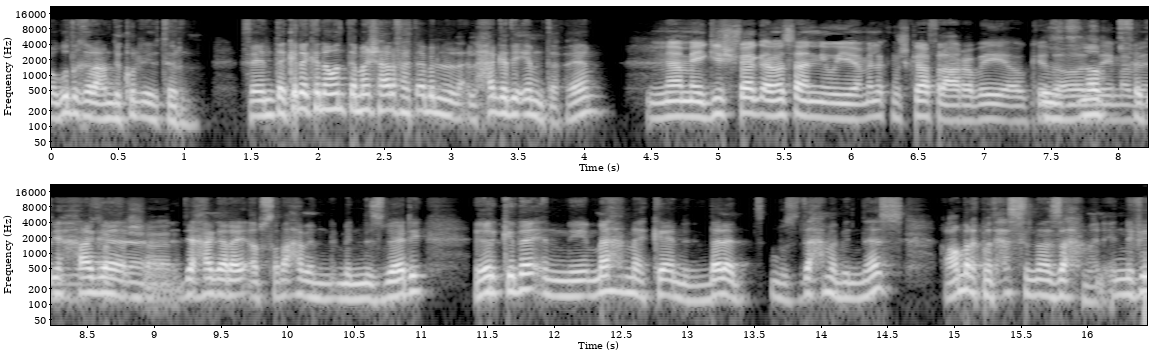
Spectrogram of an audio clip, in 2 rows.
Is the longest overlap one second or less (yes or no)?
no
